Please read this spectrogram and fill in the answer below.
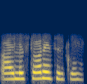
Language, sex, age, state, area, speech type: Tamil, female, 18-30, Tamil Nadu, urban, conversation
